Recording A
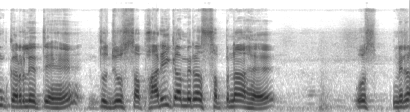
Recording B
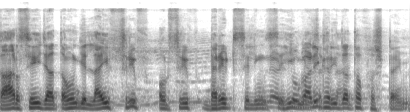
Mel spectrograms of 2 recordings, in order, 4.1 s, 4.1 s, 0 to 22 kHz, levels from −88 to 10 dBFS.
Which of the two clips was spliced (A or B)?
B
